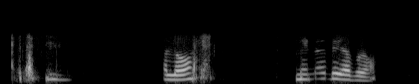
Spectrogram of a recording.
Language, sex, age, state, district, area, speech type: Manipuri, female, 18-30, Manipur, Churachandpur, rural, conversation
